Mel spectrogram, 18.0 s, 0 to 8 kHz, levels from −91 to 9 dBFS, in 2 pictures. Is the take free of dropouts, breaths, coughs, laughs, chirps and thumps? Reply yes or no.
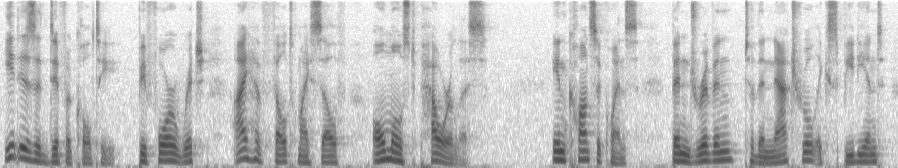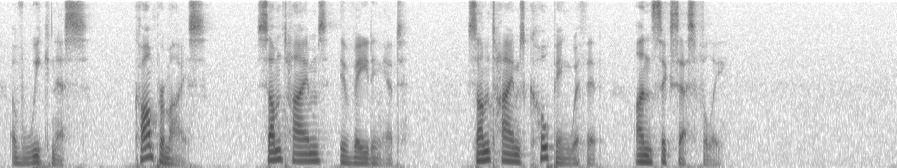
yes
